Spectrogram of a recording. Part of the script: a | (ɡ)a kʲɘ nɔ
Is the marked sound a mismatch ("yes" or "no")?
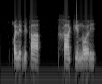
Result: yes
